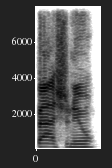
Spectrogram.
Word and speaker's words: Fashanu: But Fashanu is how you say his last name.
